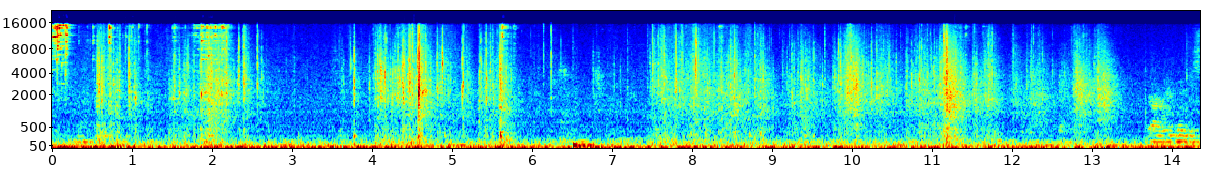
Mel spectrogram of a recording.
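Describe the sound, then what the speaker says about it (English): A set of Kia vehicle keys handled as evidence in a courtroom, giving quiet, scattered metallic jingles and clinks over roughly fourteen seconds, with faint rustling and low room murmur. "And then there's a set of keys for a Kia vehicle."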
